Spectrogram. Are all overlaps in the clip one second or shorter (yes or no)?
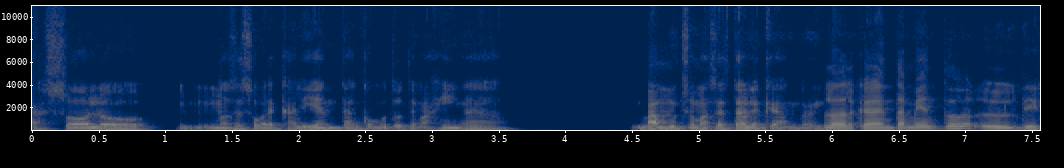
yes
